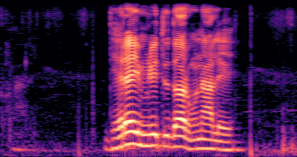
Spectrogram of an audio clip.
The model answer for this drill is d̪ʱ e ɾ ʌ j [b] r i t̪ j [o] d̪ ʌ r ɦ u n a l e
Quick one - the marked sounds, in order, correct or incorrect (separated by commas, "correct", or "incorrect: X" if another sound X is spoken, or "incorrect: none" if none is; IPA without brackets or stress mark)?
incorrect: m, incorrect: u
